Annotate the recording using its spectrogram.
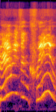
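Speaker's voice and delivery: put-on whining, complaining tone, words drawn out. Asked by a listener to say a phrase in the whiny Jay Leno voice. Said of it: "can you say berries and cream in your whiny voice?".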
